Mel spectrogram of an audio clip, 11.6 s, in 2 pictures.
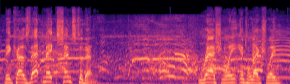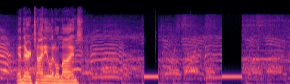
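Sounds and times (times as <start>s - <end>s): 
protest crowd chanting and yelling: 0.0s - 11.6s
speech: 0.1s - 2.1s, 4.0s - 7.5s
high-pitched censor bleep: 8.7s - 9.0s, 10.2s - 10.6s.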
